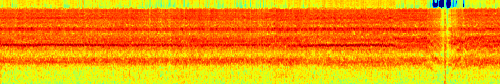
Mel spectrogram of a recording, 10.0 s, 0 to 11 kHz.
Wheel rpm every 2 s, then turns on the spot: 230, 230, 230, 220, 160.
none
